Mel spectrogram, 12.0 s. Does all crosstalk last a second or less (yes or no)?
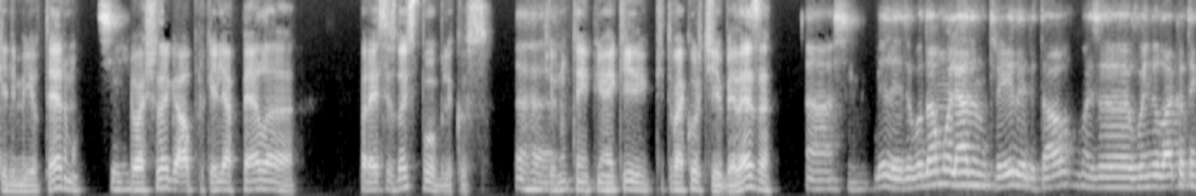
yes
